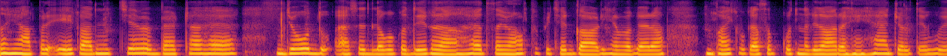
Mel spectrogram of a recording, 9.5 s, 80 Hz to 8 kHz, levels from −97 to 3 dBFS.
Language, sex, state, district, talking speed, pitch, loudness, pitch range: Hindi, female, Punjab, Fazilka, 200 wpm, 215 Hz, -15 LUFS, 205-225 Hz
